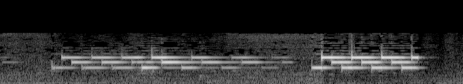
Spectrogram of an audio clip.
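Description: A phone ringtone plays alone: a bright electronic melody of quick, high beeping notes in two loud phrases separated by a short pause.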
